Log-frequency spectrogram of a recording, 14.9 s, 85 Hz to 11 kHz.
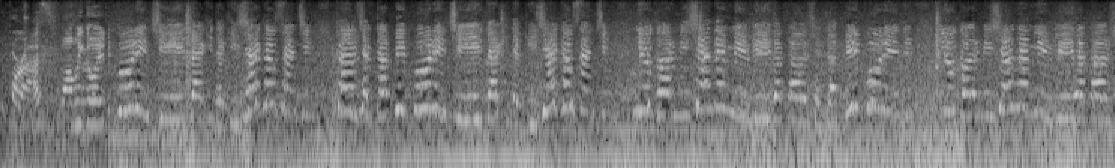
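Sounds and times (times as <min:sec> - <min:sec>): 
indigenous women singing in Ecuador: 0:00.2 - 0:14.8.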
